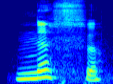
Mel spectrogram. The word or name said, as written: 9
